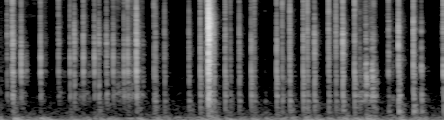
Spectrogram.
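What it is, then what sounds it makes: Hard plastic steering wheel hub. Long manicured nails tap rapidly across the hard plastic airbag cover and chrome-trimmed logo of a solidly mounted GMC truck steering wheel hub. The result is a quick, steady run of dry, bright clicks with almost no ring, and one sharper, louder tap stands out midway through.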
